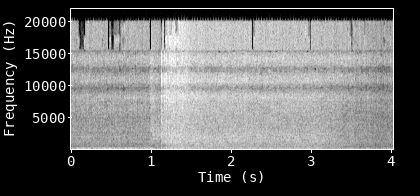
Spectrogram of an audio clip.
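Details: Husqvarna riding mower (likely a 2554, barn find) starting after fuel filter change: brief hiss, then catches and settles into a steady regular beat without misses; slightly smoky, possibly from sitting; running properly.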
